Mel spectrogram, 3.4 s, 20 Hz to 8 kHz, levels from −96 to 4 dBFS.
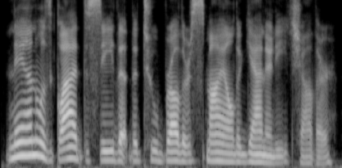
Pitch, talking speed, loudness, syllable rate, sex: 160 Hz, 245 wpm, -21 LUFS, 5.4 syllables/s, female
